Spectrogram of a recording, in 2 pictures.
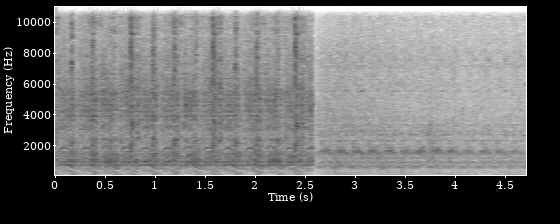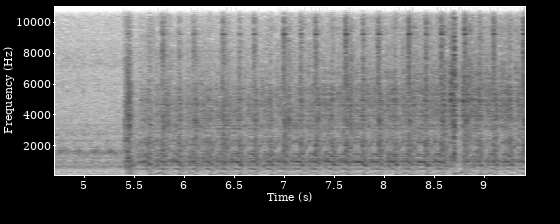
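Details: Mercedes W123 200D diesel, first start after about 25 years standing, new fuel lines and filters, refurbished injection pump timed at 24° BTDC: settles into even steady idle clatter, no misfire or heavy knock; healthy.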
